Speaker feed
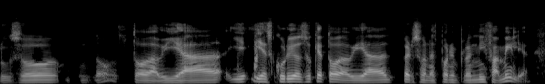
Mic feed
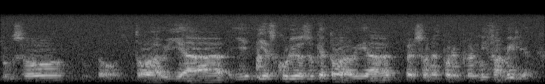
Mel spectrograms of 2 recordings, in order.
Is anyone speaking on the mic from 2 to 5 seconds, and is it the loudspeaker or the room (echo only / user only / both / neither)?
echo only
